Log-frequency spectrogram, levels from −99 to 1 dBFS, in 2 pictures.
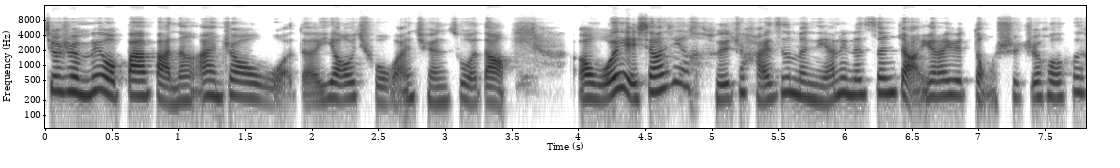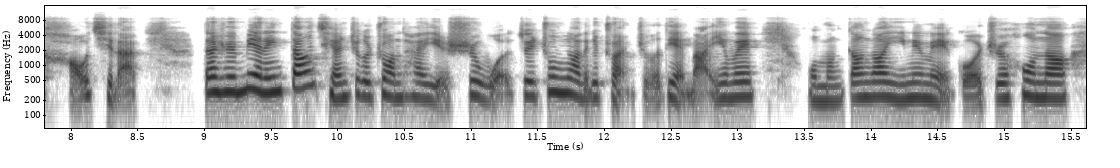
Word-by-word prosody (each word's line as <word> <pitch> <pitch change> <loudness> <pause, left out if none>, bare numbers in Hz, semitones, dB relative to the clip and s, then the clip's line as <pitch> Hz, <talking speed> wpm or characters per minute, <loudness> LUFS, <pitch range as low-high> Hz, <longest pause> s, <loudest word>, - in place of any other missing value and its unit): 就 305 -1 +2
是 295 0 +5
没 280 +3 +1
有 280 -5 +6
办 245 0 +6
法 245 - +5
能 190 +2 -2
按 245 -2 +1
照 235 -3 +1
我 195 -5 -5
的 - - -4
要 215 -1 +1
求 185 -5 -7
完 215 - -4
全 185 -4 -7
做 195 -3 -5
到。 185 -1 +3 0.5
呃 215 - +5
我 215 +7 +5
也 300 -10 +4
相 295 +9 +4
信 420 -2 -4
随 210 - -4
着 285 - -5
孩 210 -7 -1
子 285 +5 -4
们 240 -5 -1
年 195 +3 -3
龄 275 -1 0
的 260 - -1
增 280 +2 -1
长， - - +3
越 235 - +2
来 240 - +1
越 250 - 0
懂 245 - -6
事 225 - -6
之 220 +1 -4
后 230 -1 -2
会 290 +5 -6
好 - - -4
起 - - -4
来。 - - -2 0.5
但 290 +1 +4
是 295 0 +3
面 315 0 +5
临 290 +2 +3
当 350 +4 +5
前 215 - -1
这 260 - -6
个 235 - -1
状 235 -2 -1
态 225 -1 -5
也 200 - -3
是 250 - -2
我 285 +7 -5
最 245 -3 -2
重 295 +2 -1
要 250 -3 +1
的 - - -6
一 - - -13
个 225 - -3
转 - - -4
折 - - -10
点 - - -2
吧。 - - 0
因 220 +1 -5
为 230 +1 +1 0.4
我 195 - -7
们 190 0 -7
刚 220 +1 -1
刚 235 0 +2
移 205 - -5
民 220 0 -2
美 205 -2 -2
国 - - -4
之 215 0 -3
后 240 +2 -1
呢， 220 -1 +4
235 Hz, 305 characters per minute, -23 LUFS, 215-280 Hz, 0.5 s, 有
